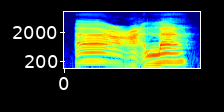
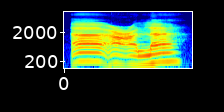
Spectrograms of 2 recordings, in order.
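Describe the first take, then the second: Both takes have the same delivery.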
